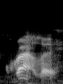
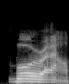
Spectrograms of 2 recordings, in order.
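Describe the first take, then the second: First: A final vowel is pronounced after the L. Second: The word ends on the L, without a vowel. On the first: The speaker calls it wrong. "In Italian, it's morale" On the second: The speaker calls it right. "in English, you don't say the final e"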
